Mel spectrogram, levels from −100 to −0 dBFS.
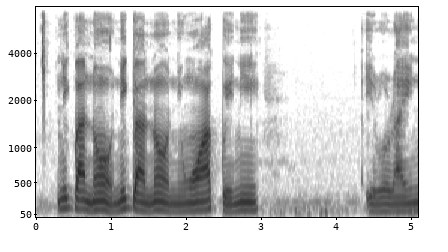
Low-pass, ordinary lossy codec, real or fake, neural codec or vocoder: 7.2 kHz; none; real; none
